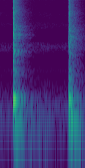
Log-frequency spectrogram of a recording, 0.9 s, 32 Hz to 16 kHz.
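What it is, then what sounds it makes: Tapped watermelon (ripeness check). A seedless watermelon from Walmart is tapped twice to hear how hollow it sounds, as a ripeness check. Each tap is a short, dull knock centered around 380 Hz, with a brief bright click at the onset and a quick decay.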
